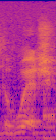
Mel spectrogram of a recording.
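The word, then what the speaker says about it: VVitch: Yeah, Vitch? it's two V's. No, it's two V's. I thought you just referred to it as the Witch.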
